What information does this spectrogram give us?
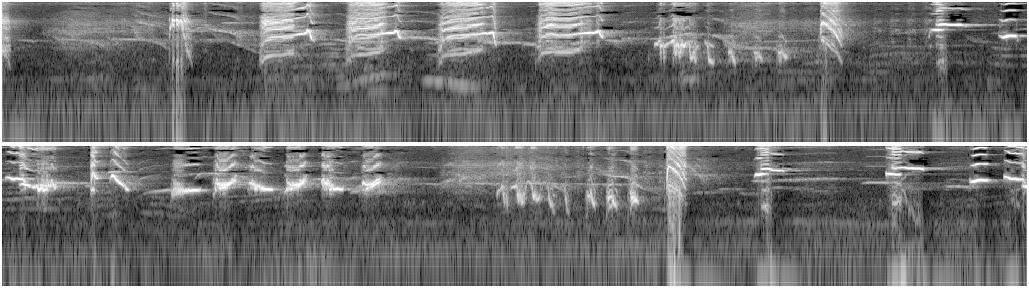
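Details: White-rumped shama (kacer) singing aggressively when provoked, ready to fight: harsh buzzy rattles, fast trills and clear high whistled notes, about two phrases per second in an uneven rhythm.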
